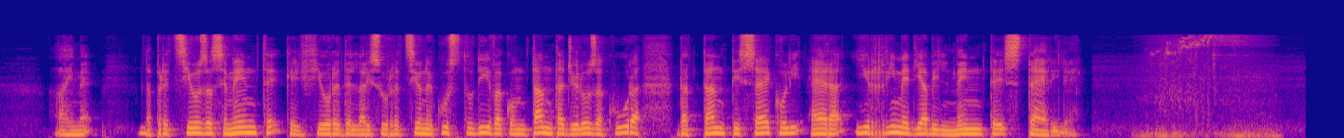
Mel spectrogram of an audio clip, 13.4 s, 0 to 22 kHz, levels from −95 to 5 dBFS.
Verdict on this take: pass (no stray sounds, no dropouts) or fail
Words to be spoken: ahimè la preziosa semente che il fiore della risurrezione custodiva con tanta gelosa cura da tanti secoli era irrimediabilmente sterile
fail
